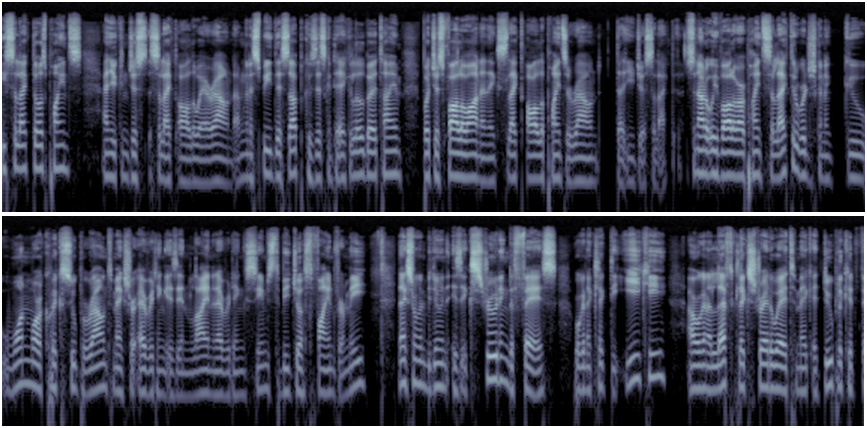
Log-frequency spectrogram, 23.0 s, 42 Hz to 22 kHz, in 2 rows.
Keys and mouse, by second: 0.0 middle click, 0.3 c, 2.0 c, 2.8 click, 3.0 c, 4.4 c, 7.1 middle click, 7.4 c, 8.5 middle click, 9.0 ctrl+z, 9.3-19.9 middle drag, 19.9 e.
